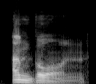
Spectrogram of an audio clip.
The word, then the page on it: unborn: British English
